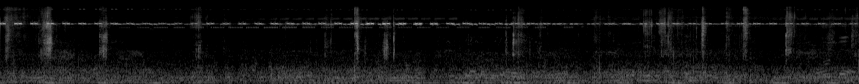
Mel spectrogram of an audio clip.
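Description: An insect trilling steadily at a high pitch, with irregular sharp clicks throughout.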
